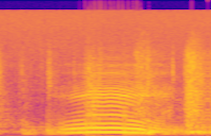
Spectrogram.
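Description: A single long, low moo, about a second long, its pitch rising and then falling.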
